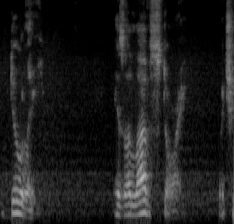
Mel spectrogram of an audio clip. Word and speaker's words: Dula: The story of Tom Dula, pronounced Dooley, is a love story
